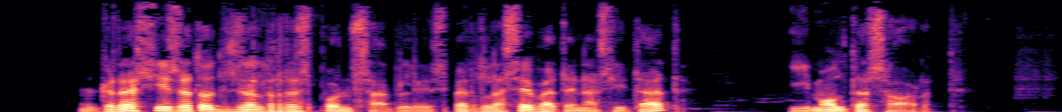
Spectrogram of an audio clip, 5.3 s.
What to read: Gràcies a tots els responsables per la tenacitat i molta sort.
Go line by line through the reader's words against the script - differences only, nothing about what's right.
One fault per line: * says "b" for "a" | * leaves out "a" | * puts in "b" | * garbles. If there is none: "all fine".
* puts in "seva"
